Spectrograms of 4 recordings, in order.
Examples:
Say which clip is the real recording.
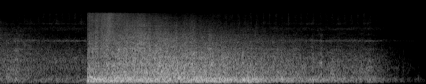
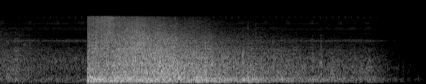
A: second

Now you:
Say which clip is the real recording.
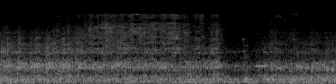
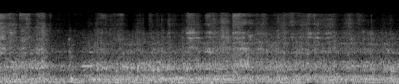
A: first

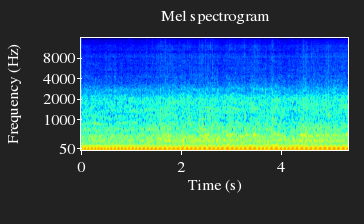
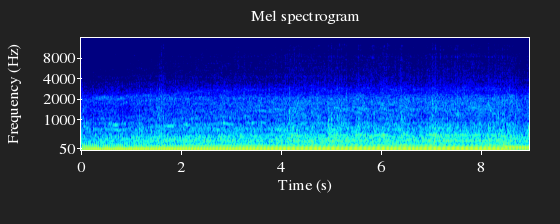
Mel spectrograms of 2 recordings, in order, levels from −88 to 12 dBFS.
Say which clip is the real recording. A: second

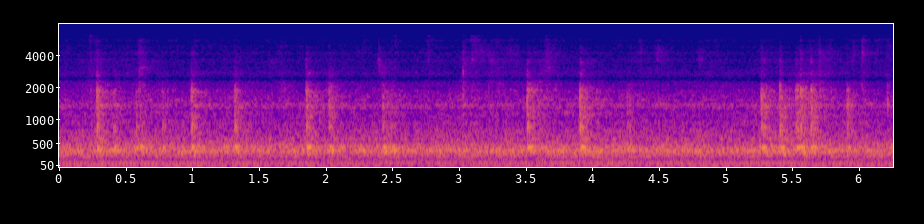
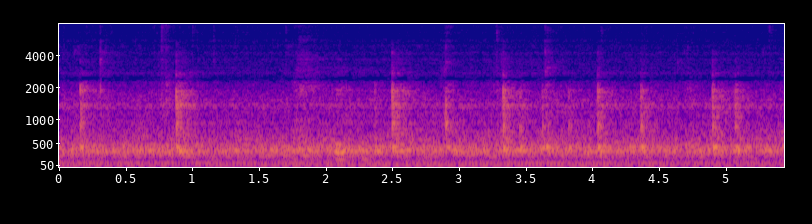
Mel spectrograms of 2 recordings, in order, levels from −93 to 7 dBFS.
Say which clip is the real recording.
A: second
